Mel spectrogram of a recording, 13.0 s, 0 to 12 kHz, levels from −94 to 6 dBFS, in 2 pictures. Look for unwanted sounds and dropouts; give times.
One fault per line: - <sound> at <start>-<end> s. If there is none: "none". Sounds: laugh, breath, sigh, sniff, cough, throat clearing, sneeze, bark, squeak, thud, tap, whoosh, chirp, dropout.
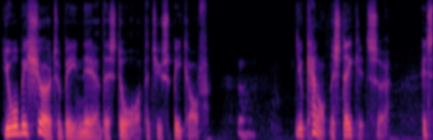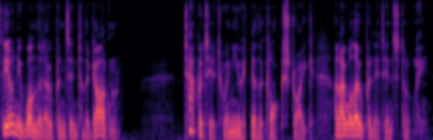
- laugh at 3.5-3.9 s
- dropout at 10.2-10.3 s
